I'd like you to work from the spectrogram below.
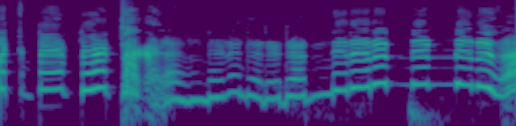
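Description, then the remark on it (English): A single voice does a vocal impression of lion dancing: a few short choppy bursts, then a rough growly swell leading into sustained, wavering sung tones that slowly climb in pitch, loud and unaccompanied. “That's my impression of lion dancing.”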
